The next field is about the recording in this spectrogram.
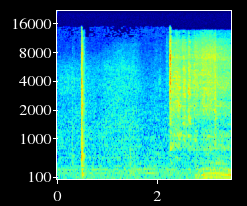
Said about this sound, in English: He replaces the disc, starts the engine, and drives away.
